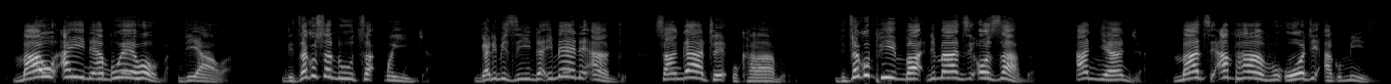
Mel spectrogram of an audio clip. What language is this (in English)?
Nyanja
